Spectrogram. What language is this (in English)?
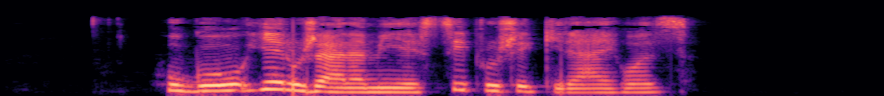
Hungarian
